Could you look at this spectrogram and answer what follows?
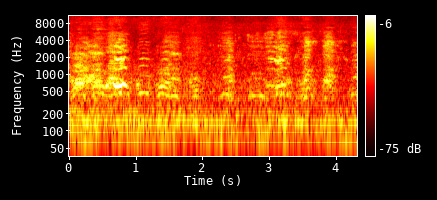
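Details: A farm group of Kholmogory geese, late March 2021, utters a few nasal honks, loudest at the beginning, then softer scattered calls over a humming low background.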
